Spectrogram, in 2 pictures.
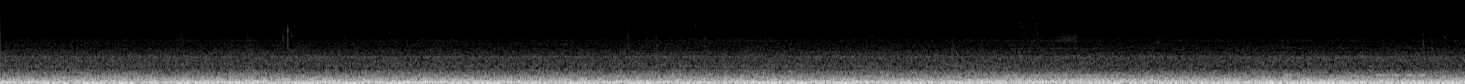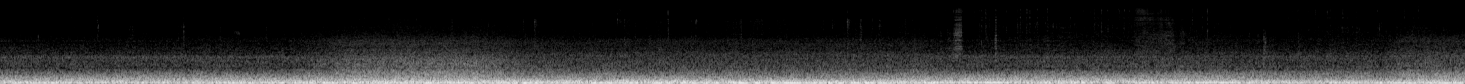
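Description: Steady low rumble of a Shinkansen bullet train at speed, heard inside the passenger cabin. About eighteen seconds in, a rushing hiss swells for a couple of seconds.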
